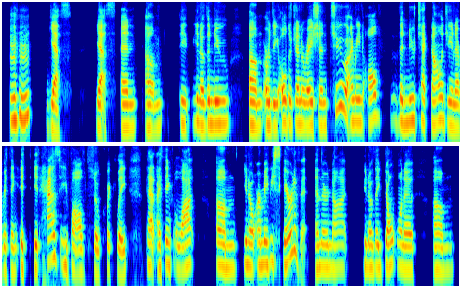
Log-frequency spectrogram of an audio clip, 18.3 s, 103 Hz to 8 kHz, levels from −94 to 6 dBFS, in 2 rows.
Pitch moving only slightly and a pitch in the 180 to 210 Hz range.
Yes: narrow, 2.3 semitones; medium, 185 Hz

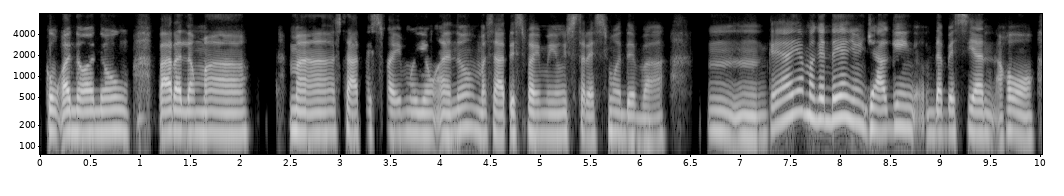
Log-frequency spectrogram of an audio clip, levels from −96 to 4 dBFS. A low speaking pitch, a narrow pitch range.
No: medium, 155 Hz; narrow, 1.9 semitones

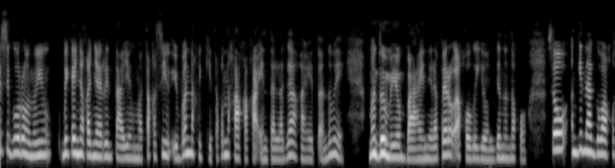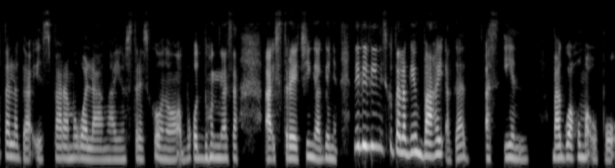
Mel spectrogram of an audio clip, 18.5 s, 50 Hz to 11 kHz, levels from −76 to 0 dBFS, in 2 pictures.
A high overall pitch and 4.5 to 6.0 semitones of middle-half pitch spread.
Yes: high, 195 Hz; average, 5.0 semitones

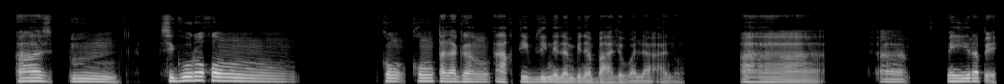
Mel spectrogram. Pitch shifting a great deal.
Yes: wide, 6.0 semitones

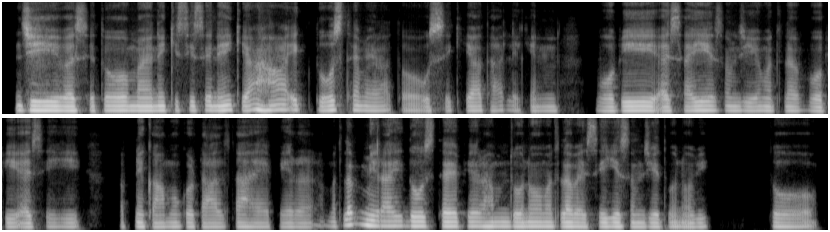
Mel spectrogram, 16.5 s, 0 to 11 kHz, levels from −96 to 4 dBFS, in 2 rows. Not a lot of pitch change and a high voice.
No: narrow, 1.4 semitones; low, 120 Hz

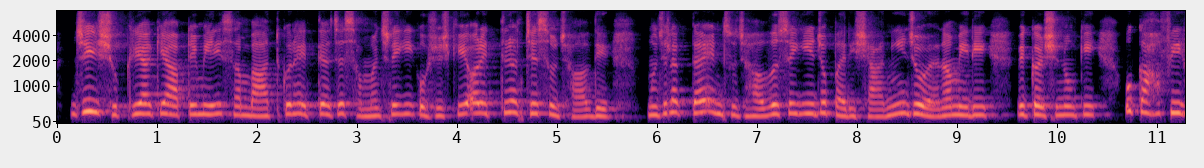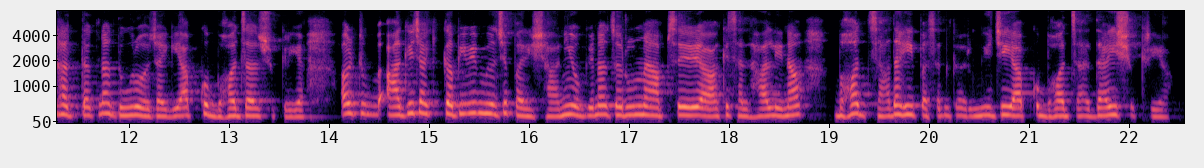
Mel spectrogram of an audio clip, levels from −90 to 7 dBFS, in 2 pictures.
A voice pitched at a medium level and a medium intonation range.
No: high, 225 Hz; average, 4.1 semitones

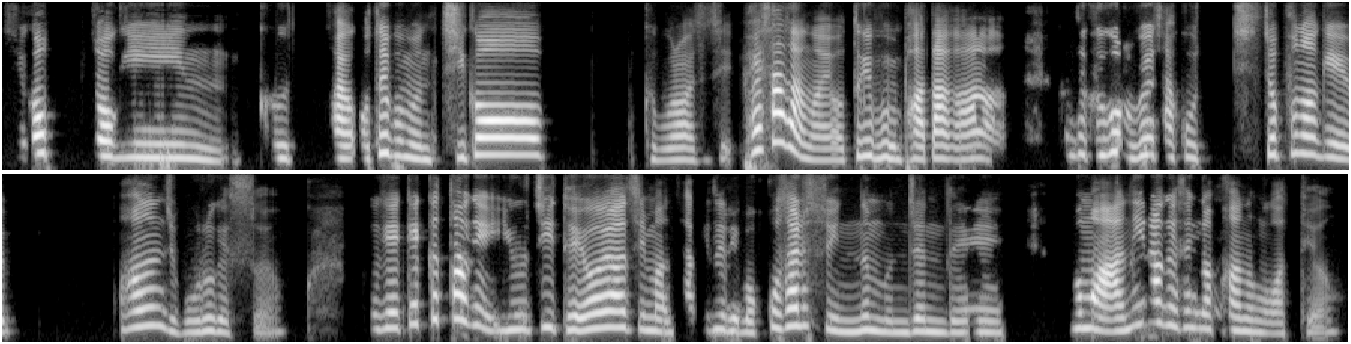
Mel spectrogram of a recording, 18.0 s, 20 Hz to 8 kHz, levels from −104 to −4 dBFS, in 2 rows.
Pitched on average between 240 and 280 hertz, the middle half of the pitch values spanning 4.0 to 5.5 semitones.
Yes: high, 245 Hz; average, 5.2 semitones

